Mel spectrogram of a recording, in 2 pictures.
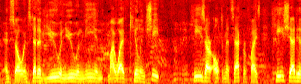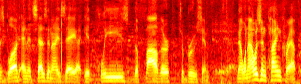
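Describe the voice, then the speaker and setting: A man's voice: on the low side, expressive, moderate pace. A man with a big voice preaching on the street in an emphatic, declamatory manner full of rhetorical questions. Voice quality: big, loud voice. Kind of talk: impassioned street preaching and open-air discussion.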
